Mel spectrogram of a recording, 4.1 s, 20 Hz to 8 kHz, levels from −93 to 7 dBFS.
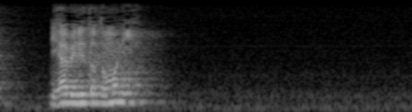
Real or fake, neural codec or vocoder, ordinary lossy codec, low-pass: real; none; none; 7.2 kHz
